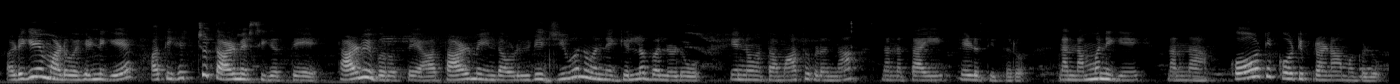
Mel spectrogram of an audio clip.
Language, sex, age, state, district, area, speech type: Kannada, female, 60+, Karnataka, Bangalore Rural, rural, spontaneous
